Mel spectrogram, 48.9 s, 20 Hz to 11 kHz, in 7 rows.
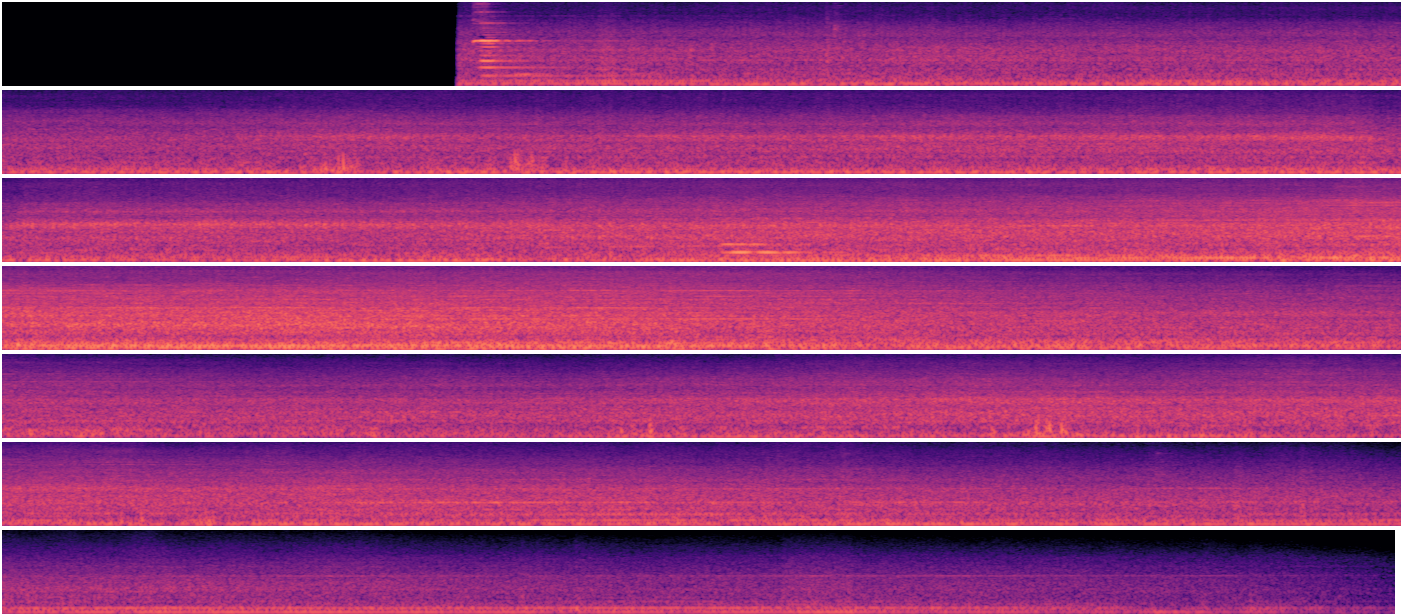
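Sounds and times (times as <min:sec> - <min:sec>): brief sharp sound: 0:02.3 - 0:03.3
railcar wheel noise: 0:02.3 - 0:48.9.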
